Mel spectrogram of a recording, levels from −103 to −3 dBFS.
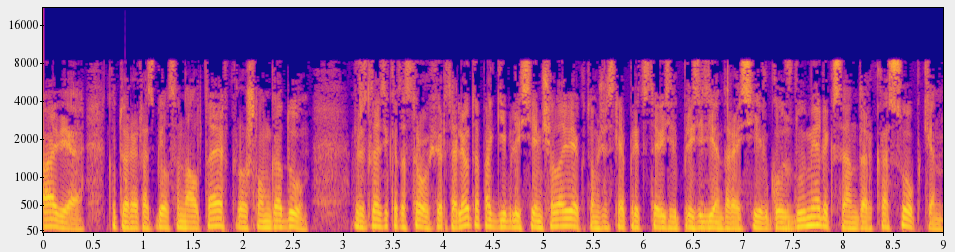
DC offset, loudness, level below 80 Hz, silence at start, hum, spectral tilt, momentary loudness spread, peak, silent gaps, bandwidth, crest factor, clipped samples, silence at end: under 0.1%; -14 LUFS; -38 dBFS; 0 s; none; -5.5 dB/octave; 5 LU; 0 dBFS; none; 8.8 kHz; 14 dB; under 0.1%; 0 s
